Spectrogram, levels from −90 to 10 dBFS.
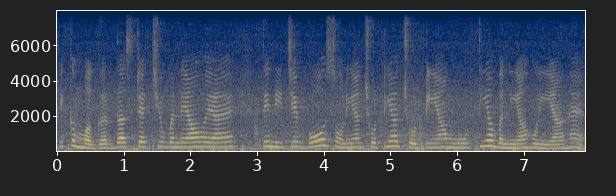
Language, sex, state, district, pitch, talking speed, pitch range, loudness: Punjabi, female, Punjab, Pathankot, 255 Hz, 130 wpm, 235-275 Hz, -18 LUFS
